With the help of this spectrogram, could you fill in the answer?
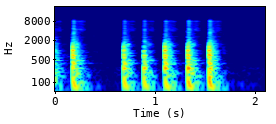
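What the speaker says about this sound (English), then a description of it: "there was a knock at the door" Six sharp knocks on a door, one single rap followed by a pause and then five quick evenly spaced raps, close and clear with no talking.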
